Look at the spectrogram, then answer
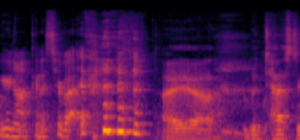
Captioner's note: laughter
